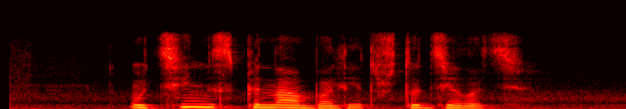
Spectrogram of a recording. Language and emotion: Russian, neutral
